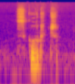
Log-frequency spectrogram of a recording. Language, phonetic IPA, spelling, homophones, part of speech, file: Polish, [skurt͡ʃ], skurcz, Skórcz, noun / verb, LL-Q809 (pol)-skurcz.wav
